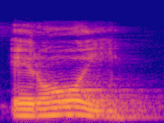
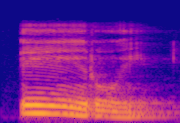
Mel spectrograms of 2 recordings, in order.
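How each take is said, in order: First: The stress falls where Portuguese places it. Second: The stress falls where Spanish places it. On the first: "No português" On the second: "mas no espanhol"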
